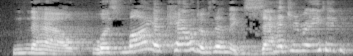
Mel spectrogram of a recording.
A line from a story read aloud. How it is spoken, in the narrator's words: cried Moonlight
